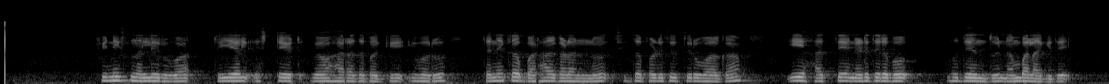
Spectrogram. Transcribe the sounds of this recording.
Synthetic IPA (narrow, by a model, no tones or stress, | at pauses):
pʰiniksnɐlːiɾuʋɐɾijɐlesʈe̞ːʈʋjɐʋɐɦaːɾɐd̪ɐbɐɡːe̞ʔiʋɐɾu | t̪ɐnɛkɐbɐɾɐɡɐɭɐnːusid̪ʱːɐpɐɽisut̪ːiɾuʋaːɡɐ | iːhɐt̪ːe̞nɐɽed̪iɾɐbɐ | ɦud̪e̞nd̪unɐmbɐlaːɡid̪e̞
